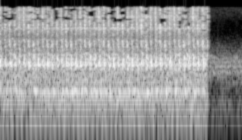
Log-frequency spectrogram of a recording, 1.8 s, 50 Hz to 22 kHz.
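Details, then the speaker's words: CRDI diesel at idle with a belt tensioner pulley whose bearing is worn after about 2000 km: loud steady whine, hiss and squeals over the engine until shutdown. "chcę Wam pokazać jak pracuje rolka która ma wyrobione łożysko Postaram się żeby to było widać oczywiście słychać wielki szum słychać piski"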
